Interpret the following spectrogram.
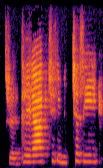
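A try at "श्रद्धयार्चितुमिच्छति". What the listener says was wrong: మిచ్చసి కాదు, మిచ్చతి తి, సి కాదు. అదొకటి.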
